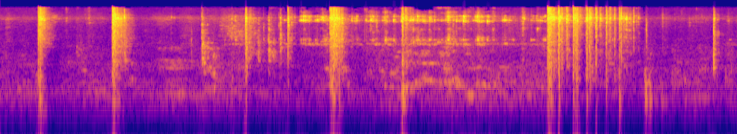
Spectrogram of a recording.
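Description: Backgammon checkers clacking sharply as they are moved and stacked on the board, a few separate clacks, then a quick rattling run of clicks about three and a half seconds in.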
